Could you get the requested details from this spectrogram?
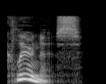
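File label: "clearness", English, uk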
